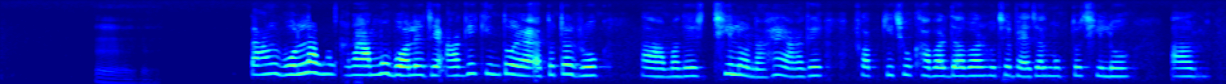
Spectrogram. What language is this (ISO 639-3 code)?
ben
